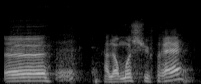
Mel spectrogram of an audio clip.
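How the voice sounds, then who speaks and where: A man's voice: on the high side, animated, measured pace, fairly bright tone, slight background noise. A man hosting a television game show in a chatty, jovial, exclamatory manner. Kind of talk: live presenting, chatty. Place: television studio.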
